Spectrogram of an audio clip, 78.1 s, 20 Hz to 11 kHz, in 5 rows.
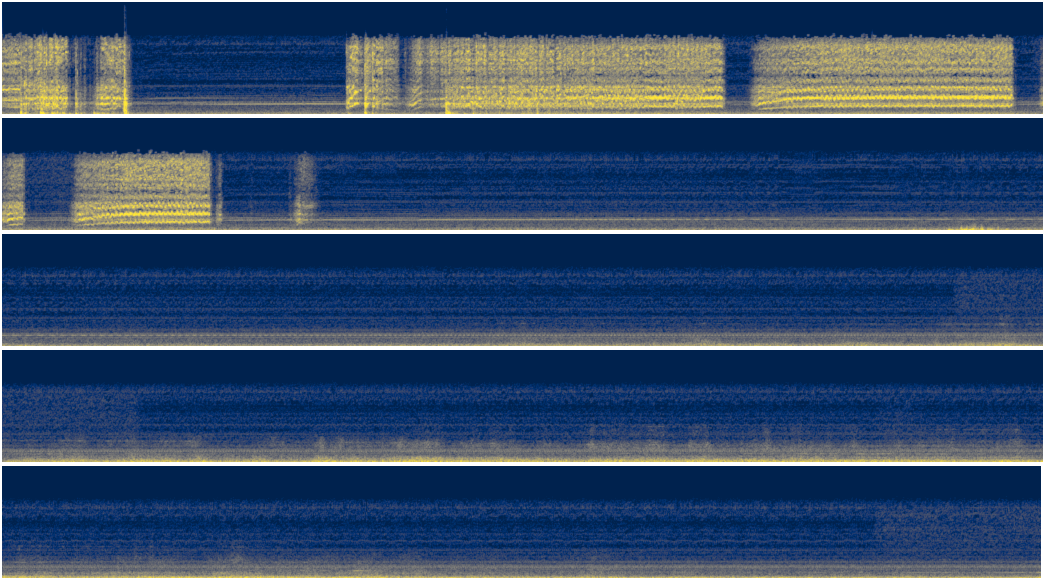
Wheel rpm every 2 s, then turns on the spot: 110, 10, 30, 170, 220, 150, 220, 170, 120, 100, 10, 0, 0, 0, 0, 0, 0, 0, 0, 0, 0, 0, 0, 0, 0, 0, 0, 0, 0, 0, 0, 0, 0, 0, 0, 0, 0, 0, 0.
none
